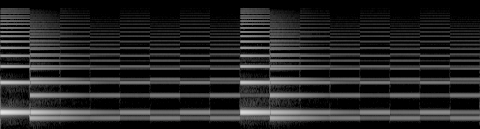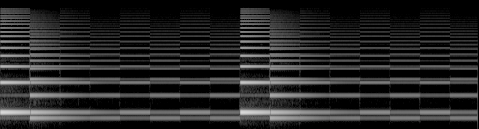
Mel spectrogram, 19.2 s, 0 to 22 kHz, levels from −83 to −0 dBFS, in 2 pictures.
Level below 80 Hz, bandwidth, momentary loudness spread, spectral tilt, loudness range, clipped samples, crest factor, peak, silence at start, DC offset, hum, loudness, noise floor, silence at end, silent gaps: -90 dBFS; 17 kHz; 23 LU; 2 dB/octave; 15 LU; under 0.1%; 20 dB; -4 dBFS; 0 s; under 0.1%; none; -21 LUFS; -41 dBFS; 0.05 s; none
